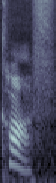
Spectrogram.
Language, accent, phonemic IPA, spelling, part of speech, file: English, General American, /kɔf/, cough, verb / noun / interjection, En-us-cough.ogg
- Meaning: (verb) Sometimes followed by up: to force (something) out of the lungs or throat by pushing air from the lungs through the glottis (causing a short, explosive sound), and out through the mouth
